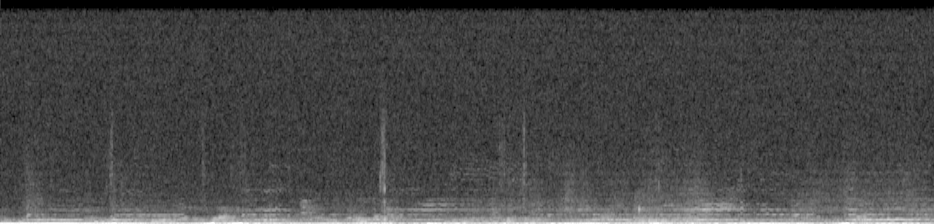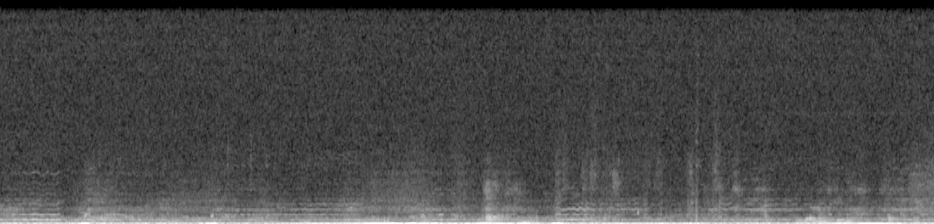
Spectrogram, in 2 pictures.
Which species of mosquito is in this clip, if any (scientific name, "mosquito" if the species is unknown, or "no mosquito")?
Anopheles funestus s.s.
